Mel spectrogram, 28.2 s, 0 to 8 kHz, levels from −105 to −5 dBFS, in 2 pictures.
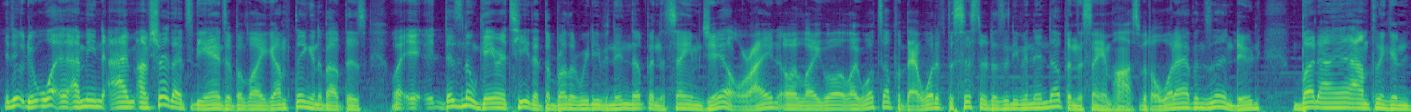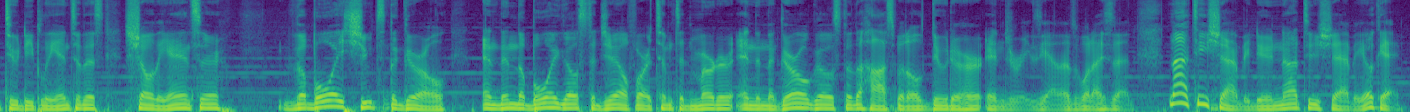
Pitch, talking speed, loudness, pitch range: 105 Hz, 230 wpm, -24 LUFS, 90-125 Hz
